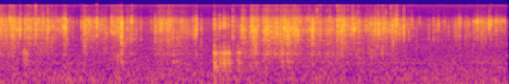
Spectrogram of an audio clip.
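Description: Clear plastic packaging being crumpled and crinkled in the hand, an irregular crackling rustle.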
